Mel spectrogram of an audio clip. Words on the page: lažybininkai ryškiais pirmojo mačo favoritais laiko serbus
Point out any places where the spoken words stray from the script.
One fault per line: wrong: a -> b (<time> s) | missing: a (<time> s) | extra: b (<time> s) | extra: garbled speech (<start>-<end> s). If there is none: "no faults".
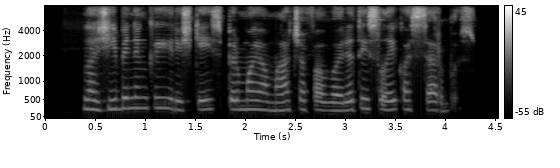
no faults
